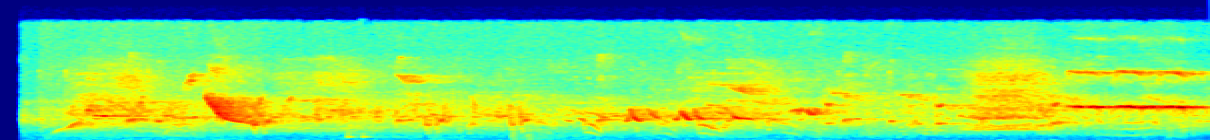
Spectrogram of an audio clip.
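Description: Several birds chirping and calling, with many quick downward-sweeping notes, several a second. A single high, steady whistled note is held near the end.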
